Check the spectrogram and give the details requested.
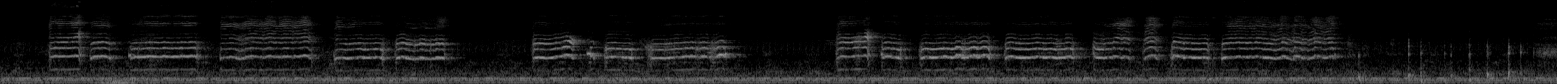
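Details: A cockatiel, described as depressed since its companion went missing, gives loud, shrill whistled calls in quick repeated bursts over a steady low hum.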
